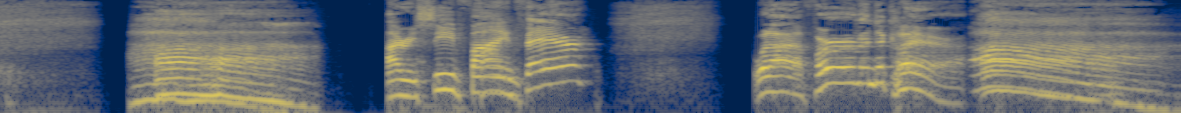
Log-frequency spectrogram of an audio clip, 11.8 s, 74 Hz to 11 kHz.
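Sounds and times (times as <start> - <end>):
deep breath taken to clear the mind: 0.0 - 3.3, 6.1 - 7.3
low sighing groan: 1.4 - 3.3, 9.8 - 11.8
speech: 3.9 - 6.0, 7.6 - 11.3.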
